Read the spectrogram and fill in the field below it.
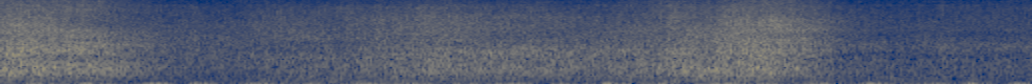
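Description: Ocean surf rolls onto a beach in North Naples, Florida, with a continuous wash of waves swelling in broad surges, mixed with steady wind rushing over the microphone and no voices.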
